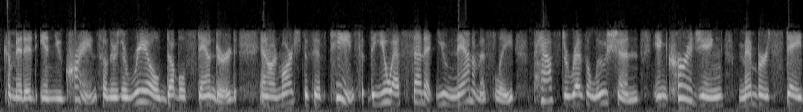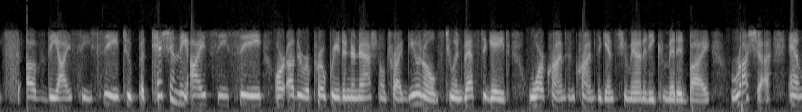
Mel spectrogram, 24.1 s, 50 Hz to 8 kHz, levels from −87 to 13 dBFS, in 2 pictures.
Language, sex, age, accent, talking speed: English, female, 50-69, American, 120 wpm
